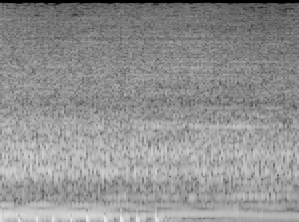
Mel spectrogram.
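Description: Church band playing under a congregation's shout: a keyboard holds a sustained chord while the drums play a quick run of hits in the first second or so, with the crowd's shouting as a loud haze over it.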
